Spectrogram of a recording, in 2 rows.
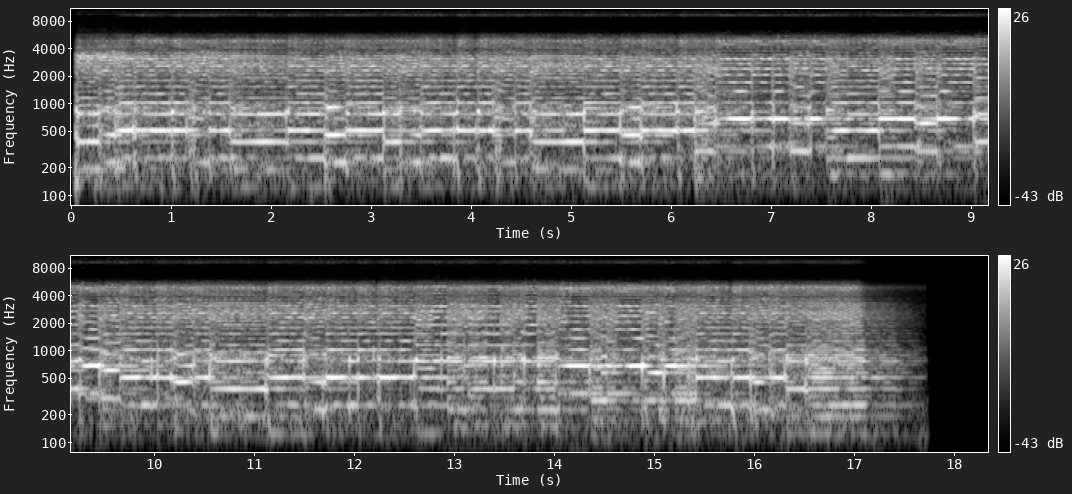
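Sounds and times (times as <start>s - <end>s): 
fingerpicked guitar: 0.0s - 17.7s.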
